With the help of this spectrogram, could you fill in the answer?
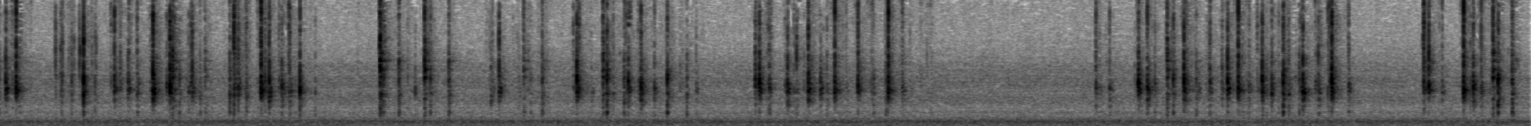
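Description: Fingertips of both hands type on a purple-case mechanical keyboard with plastic keycaps. Quick bursts of sharp, bright clicks come in uneven clusters with brief pauses, each keystroke short and dry. Beneath them runs a steady low rumble.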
